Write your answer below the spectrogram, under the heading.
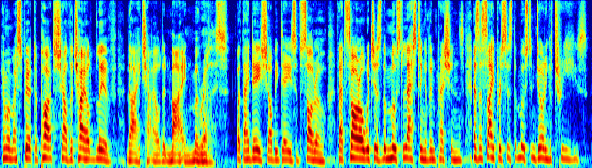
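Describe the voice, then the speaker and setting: A man reading aloud voices a dying, mystical young woman who speaks in solemn, archaic, drawn-out phrases. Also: on the low side, voice pushed up, lightly acted. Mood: solemn prophetic.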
